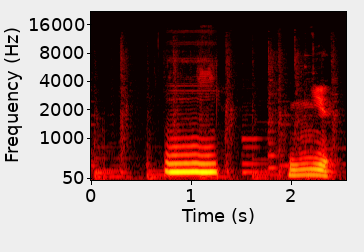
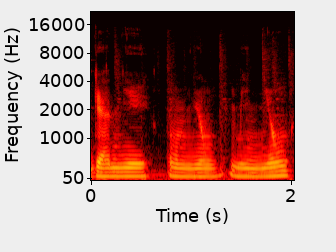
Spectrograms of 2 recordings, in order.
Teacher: So we don't want to say ny, but ny, very, very quickly. So the middle of your tongue is right up in the roof of your mouth, and of course you're blowing air through your nose. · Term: ny sound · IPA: [ɲ]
